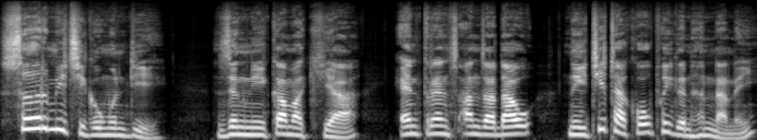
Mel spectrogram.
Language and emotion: Bodo, surprised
